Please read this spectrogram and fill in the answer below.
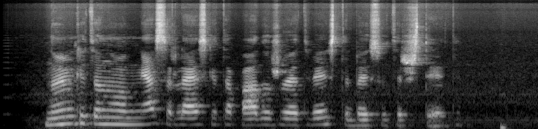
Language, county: Lithuanian, Marijampolė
